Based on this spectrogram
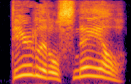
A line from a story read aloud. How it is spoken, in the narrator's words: cried Pinocchio from the street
